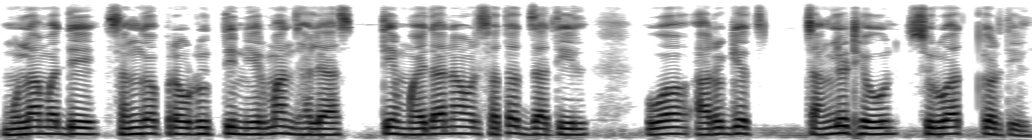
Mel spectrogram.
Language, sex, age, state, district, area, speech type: Marathi, male, 18-30, Maharashtra, Washim, rural, spontaneous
